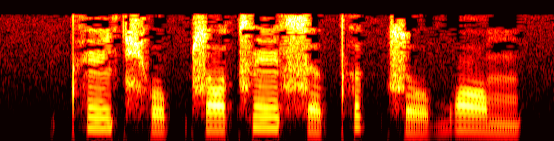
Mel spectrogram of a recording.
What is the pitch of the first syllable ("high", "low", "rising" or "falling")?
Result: high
